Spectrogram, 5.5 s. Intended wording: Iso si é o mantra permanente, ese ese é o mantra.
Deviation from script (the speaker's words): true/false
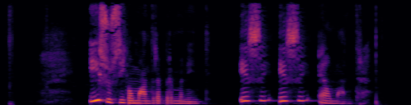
false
